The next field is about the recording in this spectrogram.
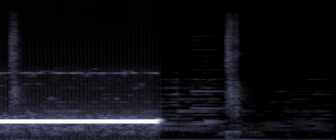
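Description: An outgoing telephone call rings: one steady, clear ringback tone holds for under a second and then cuts off, followed by a faint brief click.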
